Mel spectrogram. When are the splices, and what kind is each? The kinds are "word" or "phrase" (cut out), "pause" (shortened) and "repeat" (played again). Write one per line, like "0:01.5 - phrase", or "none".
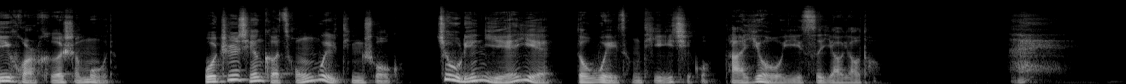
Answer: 0:04.2 - pause
0:05.7 - pause
0:07.2 - pause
